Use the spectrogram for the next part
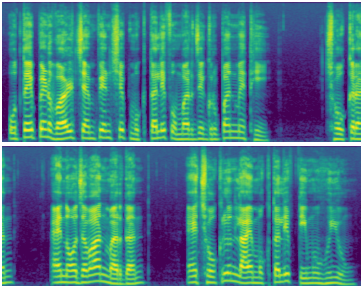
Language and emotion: Sindhi, neutral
